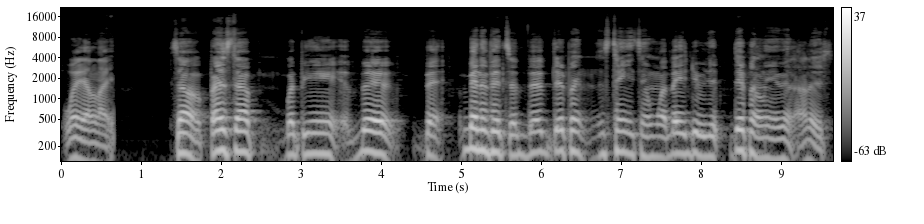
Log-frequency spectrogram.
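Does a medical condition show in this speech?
Yes: cerebral palsy; cerebral palsy causing speech problem, scratchy throat and gag reflex issues at times.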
